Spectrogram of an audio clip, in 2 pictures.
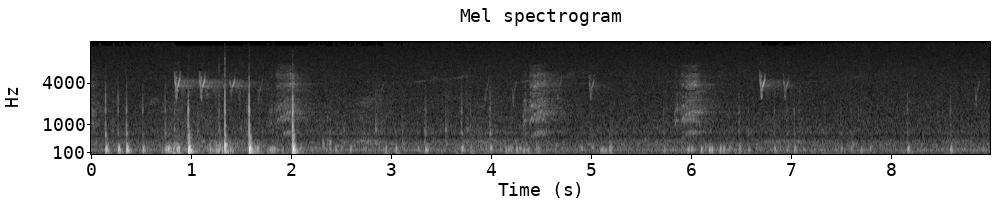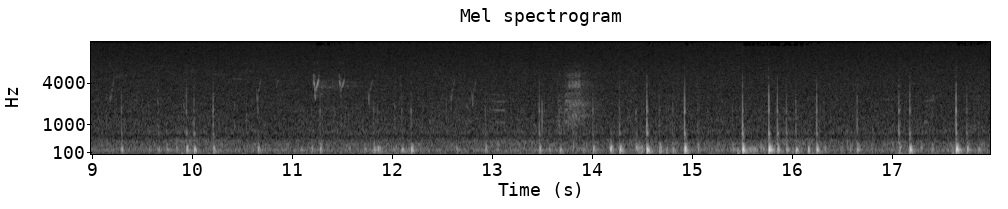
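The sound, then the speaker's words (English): Wild birds and calling decoy birds give short, high, scratchy calls in scattered bursts over low, irregular thumping and rustling noise, with additional type 4 birds calling in the distance. No one speaks. “So recording, these are the wild birds. Decoys are calling. This is the wild bird.”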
